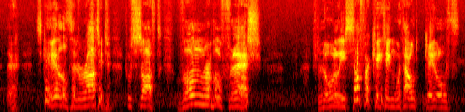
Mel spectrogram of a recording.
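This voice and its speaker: A man's voice: sits high, vocal fry, sharp tone, slight background noise, full character voice. A man voicing a fussy, troubled adventurer who is turning into a sea creature, reading a game journal theatrically. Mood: horrified, repulsed. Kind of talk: dramatic read-along of game journal.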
